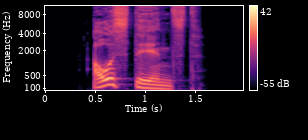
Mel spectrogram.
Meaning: second-person singular dependent present of ausdehnen
- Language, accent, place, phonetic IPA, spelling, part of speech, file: German, Germany, Berlin, [ˈaʊ̯sˌdeːnst], ausdehnst, verb, De-ausdehnst.ogg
